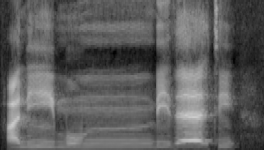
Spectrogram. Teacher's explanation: So the hidden Nun is changed into a little Mim. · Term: Qalb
